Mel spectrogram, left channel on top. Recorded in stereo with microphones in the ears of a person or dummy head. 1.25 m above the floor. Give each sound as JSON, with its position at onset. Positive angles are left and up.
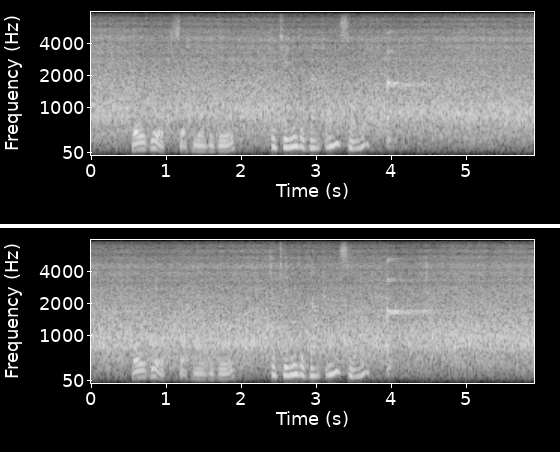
{"t": 0.5, "sound": "a man speaking", "side_deg": 75, "distance_m": 1.8}
{"t": 2.4, "sound": "a woman speaking", "side_deg": -5, "distance_m": 0.9}
{"t": 3.9, "sound": "a piano", "side_deg": -40, "distance_m": 2.5}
